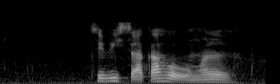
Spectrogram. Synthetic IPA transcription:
t͡sʼɪbisakʼaɦʊʊŋʊl̩ːla

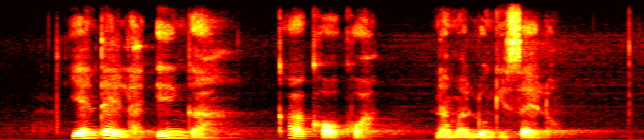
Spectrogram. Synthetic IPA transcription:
jɛntʼɛlaiŋɡʱa | kʼakʰɔkʰwa | namaluŋɡʱisɛːlɔ

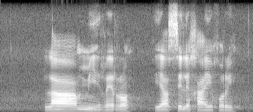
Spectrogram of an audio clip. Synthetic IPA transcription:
lamɪrɛrɔ | jasɪlɪχaɪχʊɾɪ

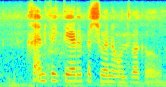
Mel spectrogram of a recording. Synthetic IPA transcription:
χəənfɛk̚tiərdəpərsuənəɔntvəkə̰lˠ

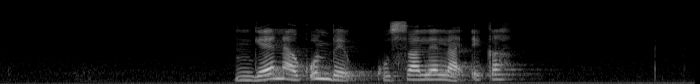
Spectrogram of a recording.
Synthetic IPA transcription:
ŋɡʱɛnakʼumbʱɛkʼusalɛlaʔɛkʼa

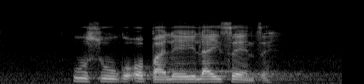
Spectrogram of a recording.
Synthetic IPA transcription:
usuk̬uʔɔb̥ʱalɛilajisɛːnt͡sʼɛ

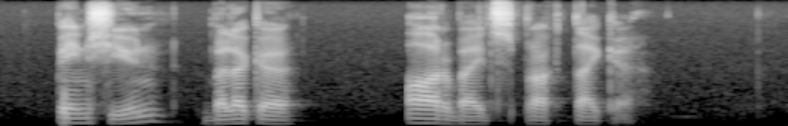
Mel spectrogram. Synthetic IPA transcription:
pɛnsiun | bələkə | ɑrbəjtsprɐktəjkə̰

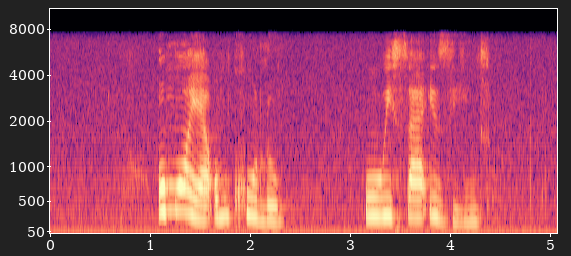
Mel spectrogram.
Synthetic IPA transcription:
umɔjaʔom̩kʰulu | uwisaʔiziːnt͡ɬʼɔ̥

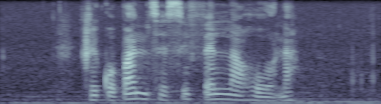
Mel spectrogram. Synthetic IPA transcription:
ɣɪkʼɔpʼan̩t͡sʰɛsɪfɛl̩lahɔːna

